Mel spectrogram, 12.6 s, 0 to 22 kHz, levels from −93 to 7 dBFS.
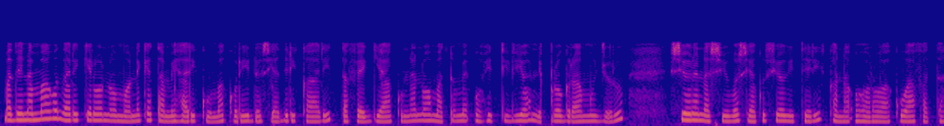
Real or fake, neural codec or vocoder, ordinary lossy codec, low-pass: real; none; none; 5.4 kHz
